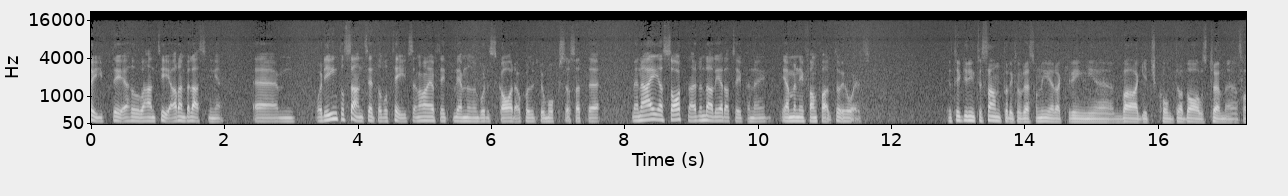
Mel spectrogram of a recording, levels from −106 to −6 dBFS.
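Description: Nothing stood out on listening to the speech, with only the room's own background noise sitting well below it, about 22 dB down.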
